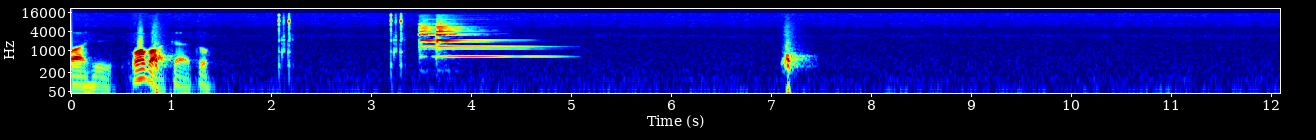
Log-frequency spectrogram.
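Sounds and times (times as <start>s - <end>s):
bell ding: 3.5s - 5.1s.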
